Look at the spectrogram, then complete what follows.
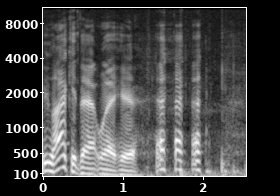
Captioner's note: laughter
